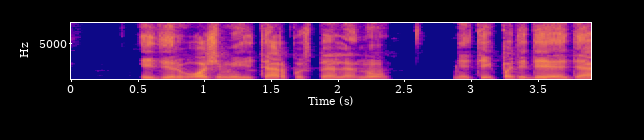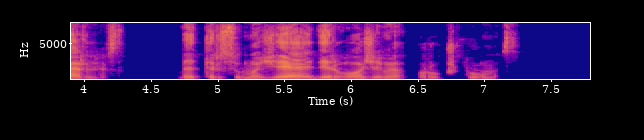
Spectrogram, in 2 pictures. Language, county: Lithuanian, Vilnius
